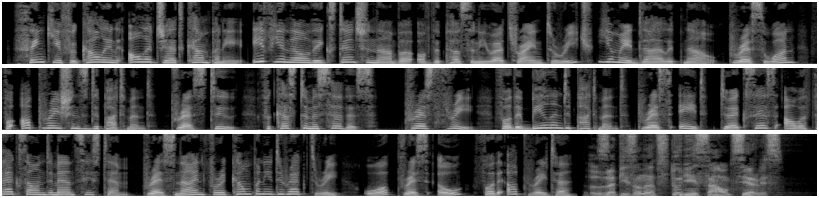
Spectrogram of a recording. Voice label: ivr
